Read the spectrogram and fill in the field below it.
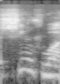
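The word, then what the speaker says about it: Tsinghua: আমি যদি I would like to elaborate about the সিংহুয়া university, এটা উচ্চারণটা হবে সিংহুয়া ইউনিভার্সিটি। আসলে ওরা এই যে টিটা এটা সাইলেন্ট থাকবে, এটা কিন্তু ওয়ার্ল্ডে বর্তমানে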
